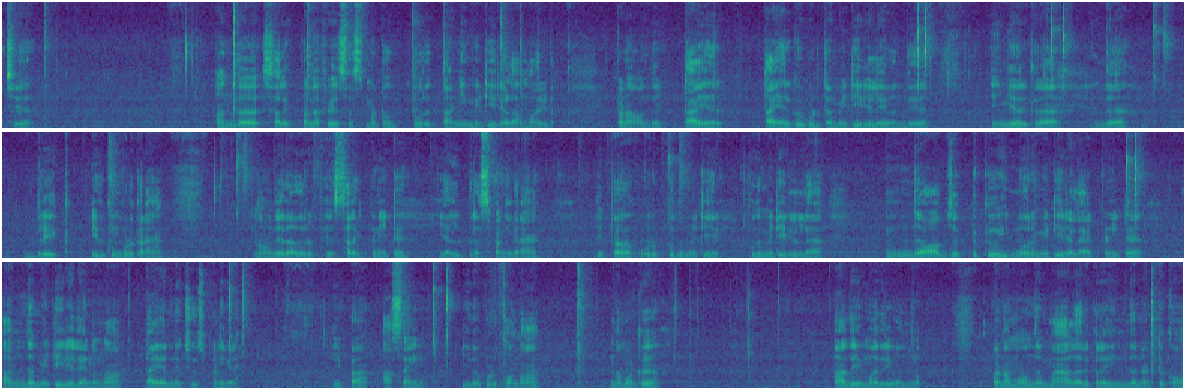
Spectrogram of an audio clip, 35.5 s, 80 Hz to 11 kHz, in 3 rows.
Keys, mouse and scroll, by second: 0.2 Tab, 0.9-1.5 scroll down 1, 1.5-2.0 scroll down 1, 2.0-8.8 shift+middle drag, 8.8 click, 9.5-10.2 scroll up 2, 10.2-11.2 scroll up 1, 11.2-12.9 scroll up 1, 12.9 Tab, 18.5-26.0 drag, 28.0-29.2 drag, 29.2 Tab, 29.5-30.5 scroll down 2, 31.0-31.5 scroll down 3, 33.1-34.8 scroll up 3, 34.8-35.4 shift+middle drag.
